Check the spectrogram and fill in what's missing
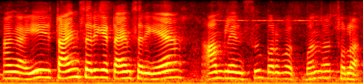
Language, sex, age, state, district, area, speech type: Kannada, female, 60+, Karnataka, Koppal, rural, spontaneous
